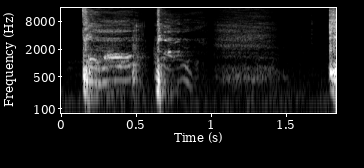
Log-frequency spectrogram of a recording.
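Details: Adult whose cough is creeping back, shivering and had to call an ambulance: two sharp, harsh cough bursts in quick succession, then the start of a third.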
